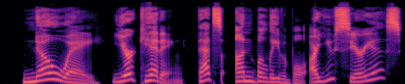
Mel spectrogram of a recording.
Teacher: Try saying them with emotion. Feel the rise in your voice when you express surprise. The energy in your tone makes the English feel alive.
